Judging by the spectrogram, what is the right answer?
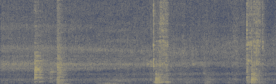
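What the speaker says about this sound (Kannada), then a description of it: "ಇವಾಗ ಟೊಮೊಟೊ ಮತ್ತು ಕ್ಯಾಪ್ಸಿಕಮ್ ಎರಡನ್ನೂ ಕೂಡ ನಾನು ಜೊತೆಯಲ್ಲೇ ಹಾಕ್ತೀನಿ" Tomato and capsicum stir-fried together in a pan for an easy palav, with intermittent bursts of scraping and sizzling at moderate distance, about three distinct stirring strokes over a steady low frying hiss.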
